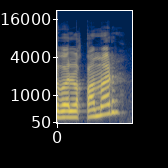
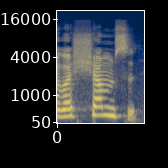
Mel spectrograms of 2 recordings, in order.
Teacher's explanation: اس میں لام کو نہیں پڑھا جا رہا ہے لیکن لکھا ہوا تو ہے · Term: حروف شمسیہ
